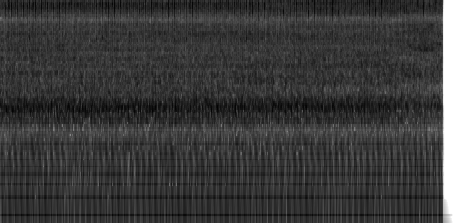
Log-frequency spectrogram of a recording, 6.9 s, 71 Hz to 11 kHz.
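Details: Suzuki DRZ400SM, warm idle after top-end rebuild (valves in spec, timing marks correct, MCCT set properly): steady light tick about three to four a second over the single-cylinder thump, from the auto-decompressor; normal.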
